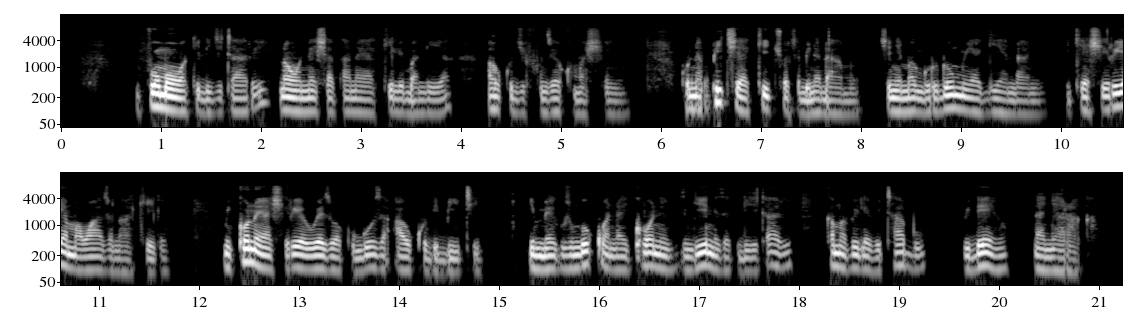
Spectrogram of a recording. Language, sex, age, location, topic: Swahili, male, 18-24, Nairobi, education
